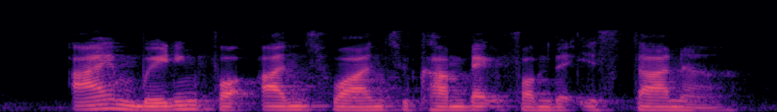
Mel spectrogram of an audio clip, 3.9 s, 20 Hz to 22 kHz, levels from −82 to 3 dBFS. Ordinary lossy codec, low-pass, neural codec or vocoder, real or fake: Opus, 32 kbps; 7.2 kHz; none; real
